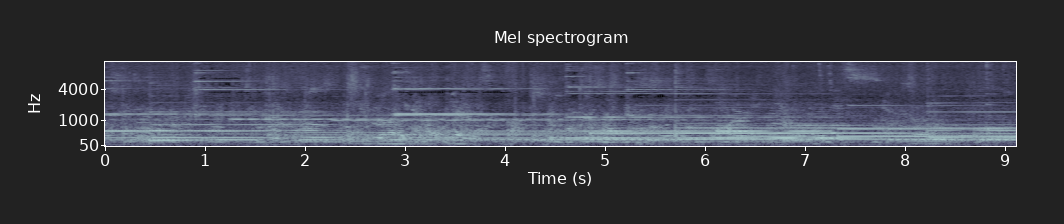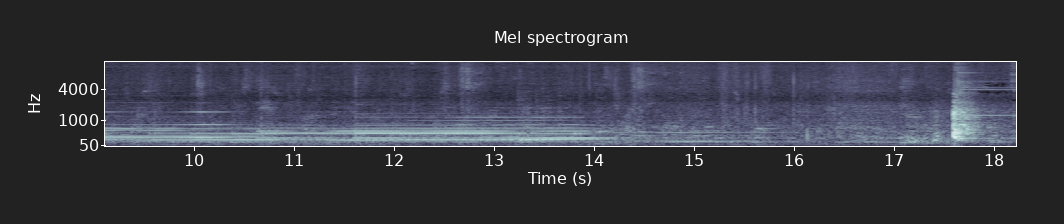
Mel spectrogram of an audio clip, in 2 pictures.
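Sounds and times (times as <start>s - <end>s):
handbells struck with mallets ringing: 0.0s - 10.4s, 17.7s - 18.2s
low chatter: 0.0s - 18.2s.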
